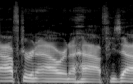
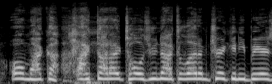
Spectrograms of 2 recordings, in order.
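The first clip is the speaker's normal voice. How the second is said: mock reproachful telling-off, shouted high as a scolding yell; 11 semitones higher than usual. Retelling how the lady who checked them in yelled at them, retelling a yell. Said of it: "And she's like yelling at me".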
